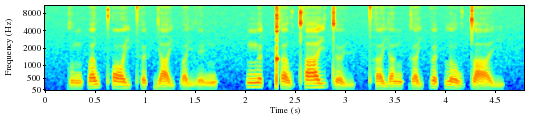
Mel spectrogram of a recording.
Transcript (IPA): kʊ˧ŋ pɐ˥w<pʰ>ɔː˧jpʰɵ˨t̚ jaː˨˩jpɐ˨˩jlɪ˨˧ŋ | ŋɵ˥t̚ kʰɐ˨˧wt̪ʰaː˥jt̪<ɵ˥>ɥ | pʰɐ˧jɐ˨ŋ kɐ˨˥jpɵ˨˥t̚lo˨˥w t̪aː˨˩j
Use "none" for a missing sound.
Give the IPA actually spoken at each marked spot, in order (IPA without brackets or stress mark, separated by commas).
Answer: pʰ, ɵ˨˩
